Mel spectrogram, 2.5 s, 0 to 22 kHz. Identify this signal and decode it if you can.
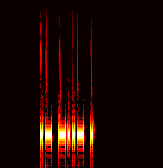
Morse code, heard as a keyed tone, about 34 wpm, 700 Hz. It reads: AXE
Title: USA Call Sign Postfixes - 3 Letters 35wpm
